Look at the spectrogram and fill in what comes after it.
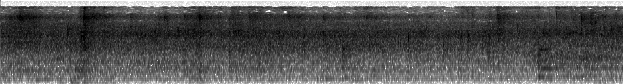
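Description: Chopped vegetables sautéing in oil in a stainless steel pot, a steady sizzle, with one light click about a second in.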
